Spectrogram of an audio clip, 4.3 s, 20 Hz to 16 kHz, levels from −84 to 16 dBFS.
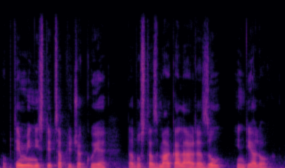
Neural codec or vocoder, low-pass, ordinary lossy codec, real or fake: none; 14.4 kHz; none; real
